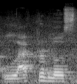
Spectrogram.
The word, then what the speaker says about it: lachrymose: So this is a really complicated word, but it just comes down to knowing that the k sound in this word is spelled with a ch.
